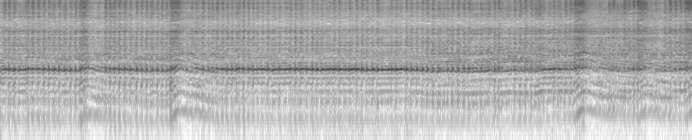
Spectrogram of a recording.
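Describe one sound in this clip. A small engine revs up briefly a few times.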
